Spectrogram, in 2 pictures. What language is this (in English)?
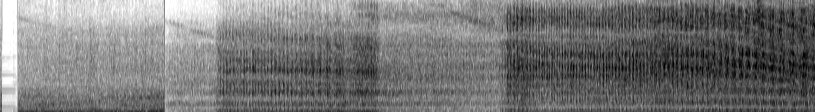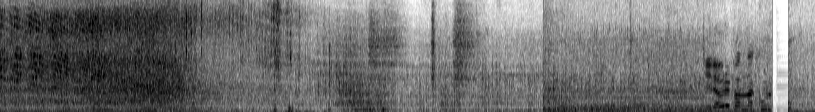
Polish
